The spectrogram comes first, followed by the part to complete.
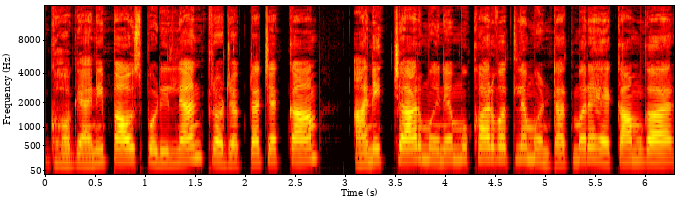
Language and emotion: Goan Konkani, sad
